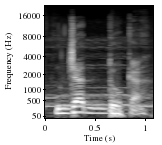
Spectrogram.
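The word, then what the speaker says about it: جَدُّكَ: ওয়াতা আলা ওয়াতা আলা জাদ্দুকা জাদ্দুকা জাদ্দুকা বললে ভুল হবে জাদ্দুকা ভুল উচ্চারণ জাদ্দুকা যা জাদ্দুকা জাদ্দুকা জা যা জাদ্দুকা ওয়াতালা জাদ্দুকা তাহলে ওয়াতালা এখানে আইন হবে জাদ্দুকা এখানে জিম হবে তাহলে আমি আবার রিপিট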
